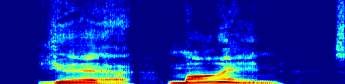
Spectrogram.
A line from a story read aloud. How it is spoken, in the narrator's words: said Harry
